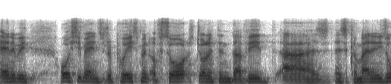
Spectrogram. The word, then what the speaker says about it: Jonathan David: They have signed Jonathan David, to pronounce it in the English way, but he's French-speaking Canadian, so technically should be pronounced Jonathan David.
